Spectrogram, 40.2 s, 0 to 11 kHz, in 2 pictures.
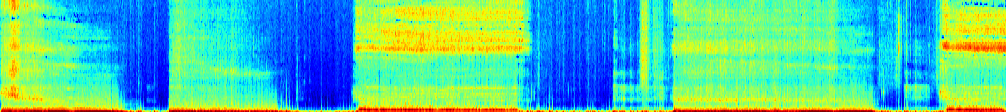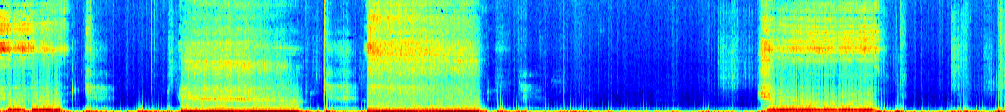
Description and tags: alien ship 01
the edited sounds of myself making noises into a microphone for an alien spaceshi
spaceship, vocal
